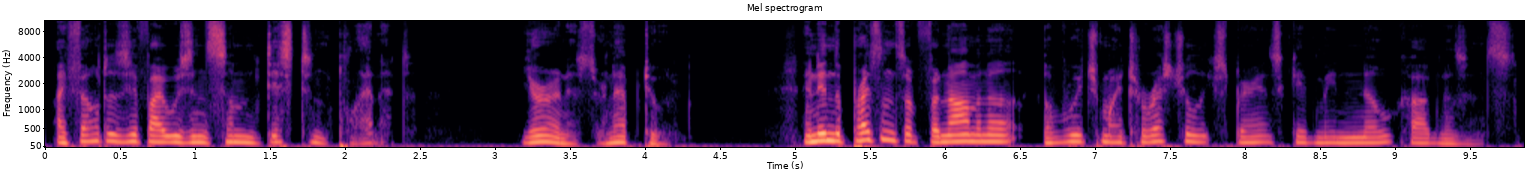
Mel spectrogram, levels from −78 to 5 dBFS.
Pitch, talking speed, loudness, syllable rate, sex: 145 Hz, 165 wpm, -21 LUFS, 5.9 syllables/s, male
